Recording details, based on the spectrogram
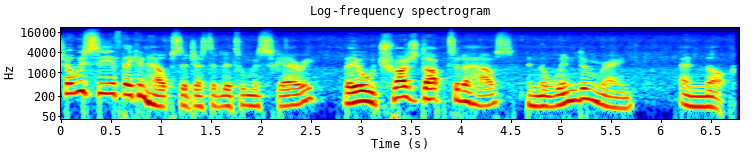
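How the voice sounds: A natural reading voice delivers the lines.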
